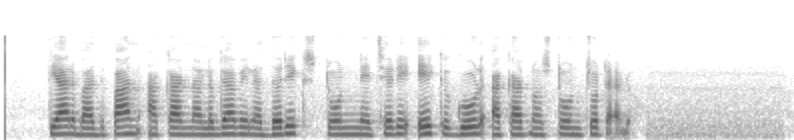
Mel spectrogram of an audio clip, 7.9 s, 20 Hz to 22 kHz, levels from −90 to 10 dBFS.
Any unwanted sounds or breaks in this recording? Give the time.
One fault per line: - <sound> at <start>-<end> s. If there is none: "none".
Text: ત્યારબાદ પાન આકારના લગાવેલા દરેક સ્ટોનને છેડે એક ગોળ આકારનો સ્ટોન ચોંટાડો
none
